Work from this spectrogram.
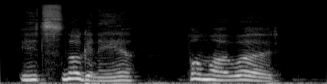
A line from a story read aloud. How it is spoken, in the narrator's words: Wistfully, admiringly, the old voice added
